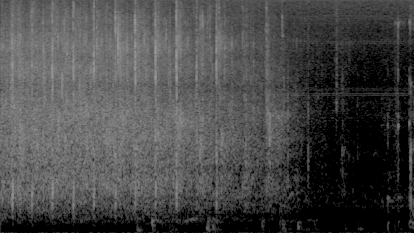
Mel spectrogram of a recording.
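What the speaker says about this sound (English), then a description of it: "Let's have a big round of applause for him." An audience at a regional conference applauds, a broad, steady wash of many hands clapping that slowly thins and fades over several seconds. It is heard from a distance in a large hall, with no speech over it.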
